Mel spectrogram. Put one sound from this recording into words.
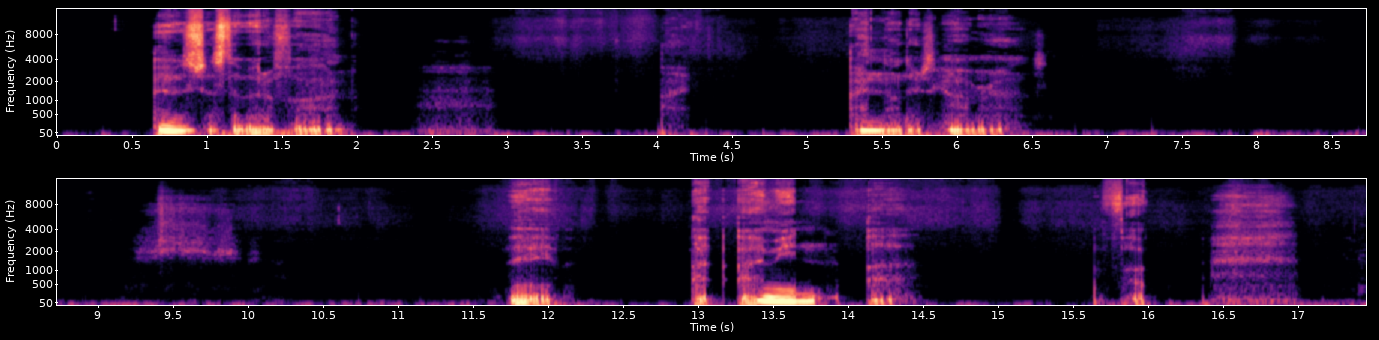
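A young man speaks in a low, soft, teasing voice close to a microphone, with pauses.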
